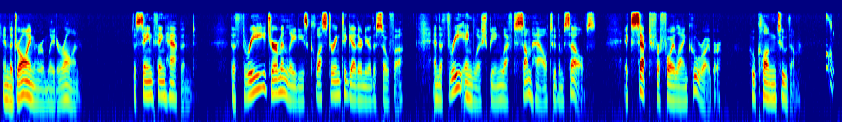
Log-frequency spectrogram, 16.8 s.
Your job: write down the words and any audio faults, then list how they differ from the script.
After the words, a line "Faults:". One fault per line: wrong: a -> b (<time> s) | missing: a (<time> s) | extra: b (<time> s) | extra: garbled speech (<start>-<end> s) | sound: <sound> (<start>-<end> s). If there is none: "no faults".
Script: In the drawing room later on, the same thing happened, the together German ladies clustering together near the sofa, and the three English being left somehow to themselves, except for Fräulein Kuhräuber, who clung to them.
In the drawing room later on, the same thing happened, the three German ladies clustering together near the sofa, and the three English being left somehow to themselves, except for Fräulein Kuhräuber, who clung to them.
Faults:
wrong: together -> three (4.7 s)
sound: chirp (16.5-16.7 s)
